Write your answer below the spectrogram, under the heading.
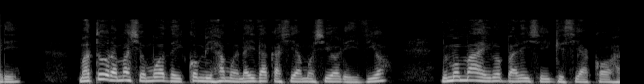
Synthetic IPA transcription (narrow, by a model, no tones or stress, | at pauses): ɾe | matoːɾamaɕjɔmɔðɛikomiɦamwɛnaiðakaɕjamɔɕjɔɾeiðiɔ | nemɔmaheɾobaɾeiɕɔiɡeɕiakɔːɦa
